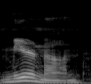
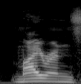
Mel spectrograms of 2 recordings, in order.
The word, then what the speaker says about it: Myron: You obviously looked on a website, perhaps the Fallout Wiki, and saw the text that said Myron, M-Y-R-O-N, and you pronounced it Mirnon, which that isn't even how it's spelled, so I don't even know how you made that mistake.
